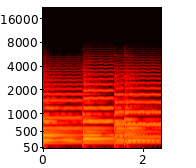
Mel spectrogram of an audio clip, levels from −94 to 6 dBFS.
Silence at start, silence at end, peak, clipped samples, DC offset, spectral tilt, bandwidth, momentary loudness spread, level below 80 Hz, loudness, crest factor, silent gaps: 0 s; 0 s; -22 dBFS; under 0.1%; under 0.1%; -7 dB/octave; 8 kHz; 3 LU; -68 dBFS; -35 LUFS; 14 dB; none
